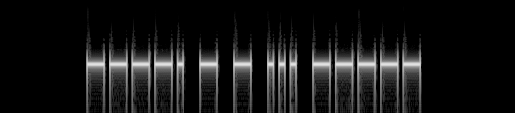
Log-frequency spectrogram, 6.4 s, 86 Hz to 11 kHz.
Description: Morse code, heard as a keyed tone, about 17 wpm, 700 Hz. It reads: 9TTS0
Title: Code Groups - 5 Letter:Numbers - 17wpm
